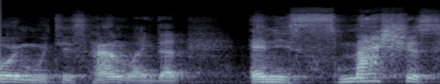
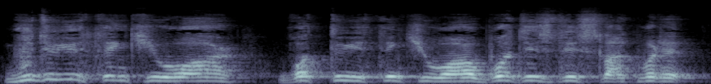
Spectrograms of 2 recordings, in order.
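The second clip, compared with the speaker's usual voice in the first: angry boss; 8 semitones higher than usual. Retold or imitated. Boss confronting him angrily.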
